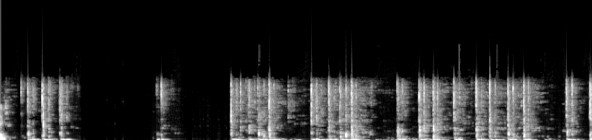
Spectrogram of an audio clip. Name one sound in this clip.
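Keyboard keys click rapidly as someone types.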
